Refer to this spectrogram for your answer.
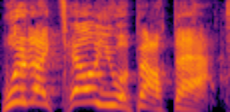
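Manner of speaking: mock abrupt, angry scolding shout, very high-pitched. Speaker recalls a man whose yelling always scared them; retelling his scary yell. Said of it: "when he yelled, it just always scared me".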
